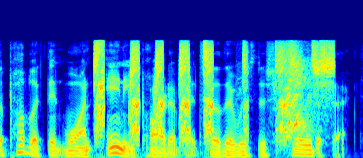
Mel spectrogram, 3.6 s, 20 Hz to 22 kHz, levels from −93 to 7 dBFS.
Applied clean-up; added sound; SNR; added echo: neural mask model RNNoise.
